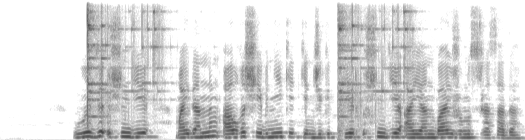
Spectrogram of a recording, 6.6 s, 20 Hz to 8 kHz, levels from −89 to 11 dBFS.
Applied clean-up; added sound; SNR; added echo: none; Shatter; 12 dB; none.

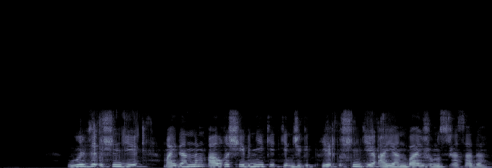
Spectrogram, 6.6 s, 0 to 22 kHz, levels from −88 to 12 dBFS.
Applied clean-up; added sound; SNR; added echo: neural mask model Resemble Enhance denoiser.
